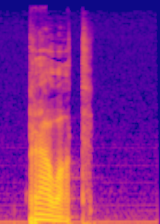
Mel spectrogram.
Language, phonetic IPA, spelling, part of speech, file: Polish, [ˈprawat], prałat, noun, Pl-prałat.ogg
